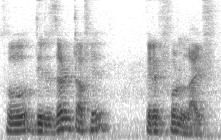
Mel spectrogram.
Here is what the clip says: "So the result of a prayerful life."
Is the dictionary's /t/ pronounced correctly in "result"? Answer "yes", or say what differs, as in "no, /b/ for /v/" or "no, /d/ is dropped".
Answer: yes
